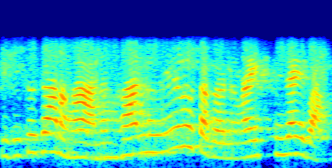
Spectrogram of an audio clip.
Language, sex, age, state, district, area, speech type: Bodo, female, 18-30, Assam, Baksa, rural, conversation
